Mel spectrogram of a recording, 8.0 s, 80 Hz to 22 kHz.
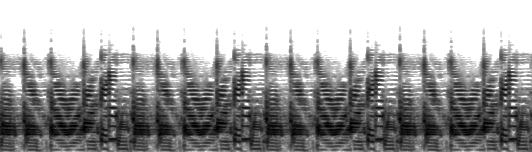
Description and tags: free music made only from my samples
This sound can be combined with other sounds in the pack. Otherwise, it is well usable up to 60 bpm.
